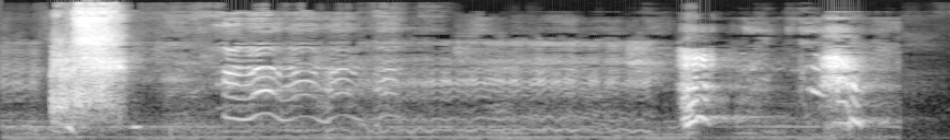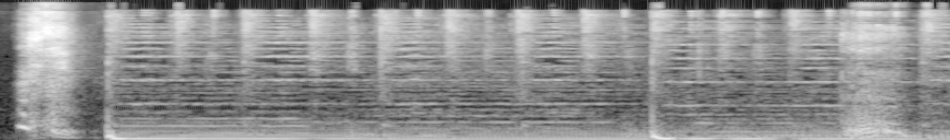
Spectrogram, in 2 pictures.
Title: Why do cat meow at sneeze #cat #cats #catvideos #catlovers #catshorts #catlife #catmemes #fyp #funny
